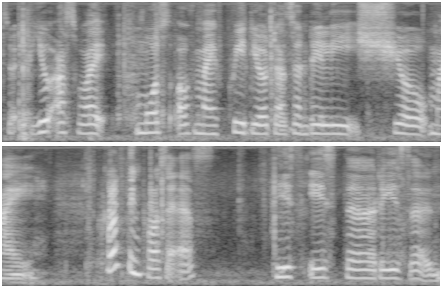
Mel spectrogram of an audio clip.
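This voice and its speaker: Her pitch medium and her pitch variation ordinary, a woman with a non-native accent speaks at a very slow pace amid noticeable background noise. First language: not English. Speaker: crafter, tutorial host. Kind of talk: crafting tutorial. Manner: halting, fumbling.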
